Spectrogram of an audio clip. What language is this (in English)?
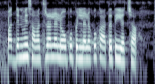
Telugu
